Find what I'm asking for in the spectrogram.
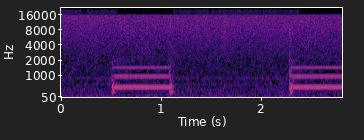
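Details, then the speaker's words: Philips Sonate BA581A vacuum tube radio, unpowered for a long time, audio tone test across a physically big capacitor: two clean, steady mid-pitched tone bursts at full strength, same as a short. The capacitor passes the test (normal). "Exactly the same as a short. Okay, so here's a physically big capacitor back here. Sounds just like a short."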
